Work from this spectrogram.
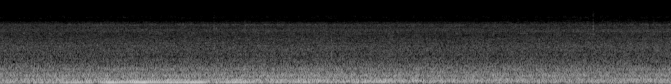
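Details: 2001 Ford Mazda pickup (same as Ranger) with code P0301, cylinder 1 not sparking after an engine wash. Rough idle with an uneven stumble, cylinders dropping out; the damaged ignition coil is not firing cylinder 1.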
